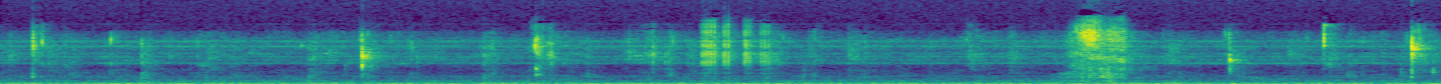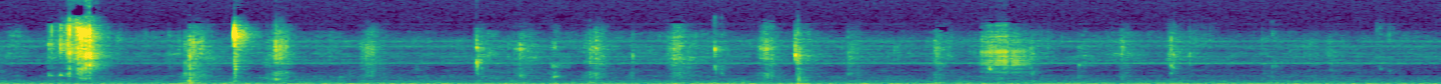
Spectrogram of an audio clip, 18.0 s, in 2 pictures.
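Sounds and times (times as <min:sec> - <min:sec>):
low hum: 0:00.0 - 0:18.0
chewing crisp food: 0:00.1 - 0:04.4, 0:07.6 - 0:17.9.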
